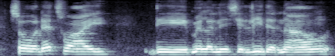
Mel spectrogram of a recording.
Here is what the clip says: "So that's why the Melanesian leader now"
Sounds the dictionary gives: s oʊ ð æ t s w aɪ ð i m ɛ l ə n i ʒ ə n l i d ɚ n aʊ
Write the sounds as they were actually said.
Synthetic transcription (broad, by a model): s oʊ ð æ t s w aɪ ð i m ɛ l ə n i s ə l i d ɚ n aʊ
